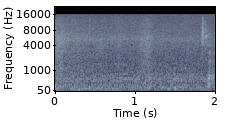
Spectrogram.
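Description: Steady hiss of room noise with soft rustling as a leg is shifted and settled on an inflatable peanut birthing ball on a hospital bed; a woman starts speaking at the very end.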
